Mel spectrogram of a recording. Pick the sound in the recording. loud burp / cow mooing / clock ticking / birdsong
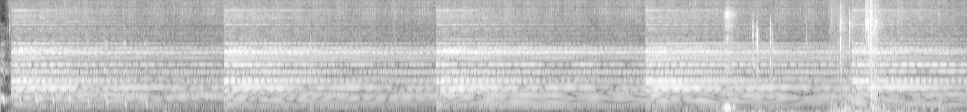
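clock ticking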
